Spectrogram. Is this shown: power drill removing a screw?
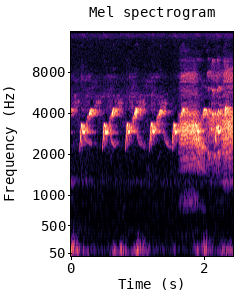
no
